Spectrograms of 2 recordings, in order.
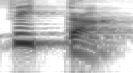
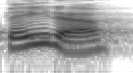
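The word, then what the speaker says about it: βήτα: Its name is Vita. In English, it is commonly called beta, but in fact, this letter has a V sound.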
